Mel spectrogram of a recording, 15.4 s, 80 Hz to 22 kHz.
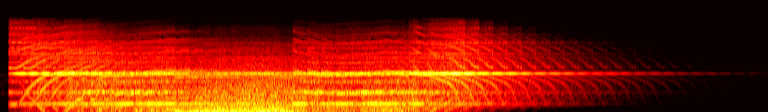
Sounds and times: strong, aggressive electronic growl/scream 1.2 - 8.6

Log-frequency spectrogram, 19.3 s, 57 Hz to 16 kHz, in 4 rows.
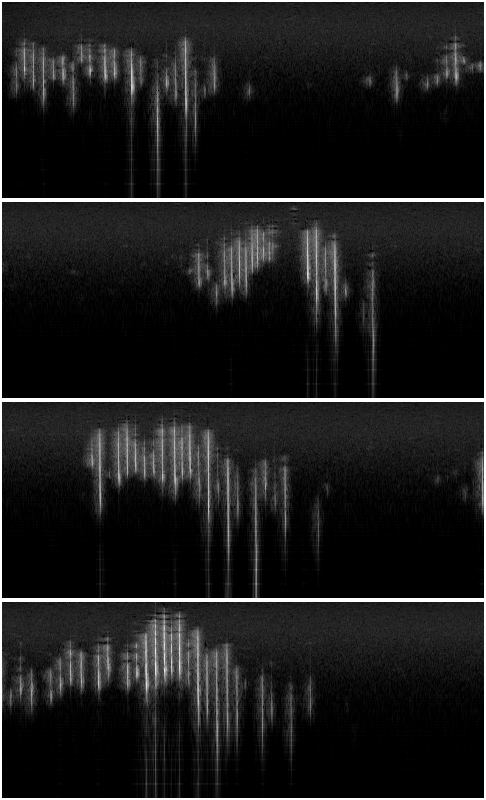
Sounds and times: Bats 6.7 - 8.6
Bats 10.5 - 12.9
Bats 14.1 - 17.6

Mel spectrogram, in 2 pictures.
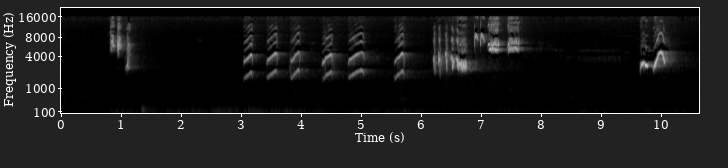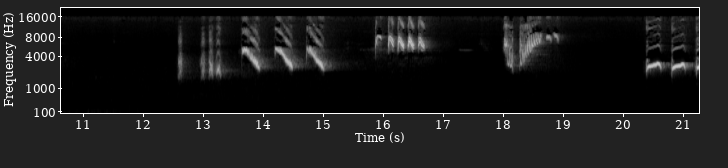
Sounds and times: Song Thrush singing from a branch 0.8 - 1.5
Song Thrush singing from a branch 2.3 - 10.6
Song Thrush singing from a branch 12.5 - 19.1
Song Thrush singing from a branch 20.3 - 21.2

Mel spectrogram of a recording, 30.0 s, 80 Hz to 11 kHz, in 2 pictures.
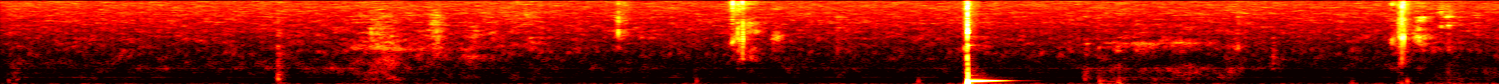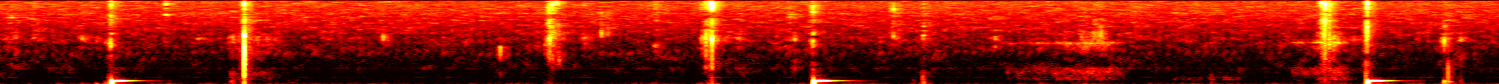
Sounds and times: Popping Off A Cork From A Bottle 16.0 - 16.4
Popping Off A Cork From A Bottle 28.6 - 29.0

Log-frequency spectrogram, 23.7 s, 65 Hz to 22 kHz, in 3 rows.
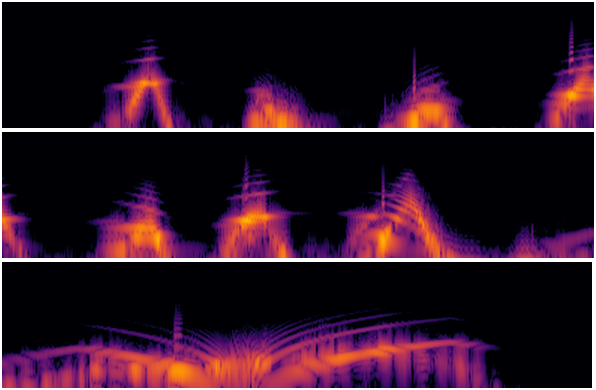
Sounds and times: Slow distorted wah effect 1.4 - 2.4
Slow distorted wah effect 3.2 - 4.2
Slow distorted wah effect 5.1 - 6.2
Slow distorted wah effect 9.2 - 10.2
Slow distorted wah effect 10.8 - 11.8
Slow distorted wah effect 12.5 - 19.9

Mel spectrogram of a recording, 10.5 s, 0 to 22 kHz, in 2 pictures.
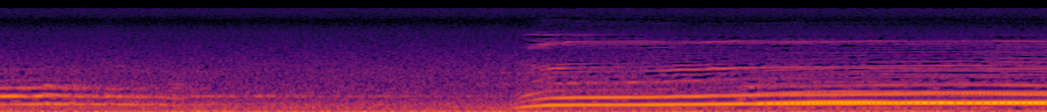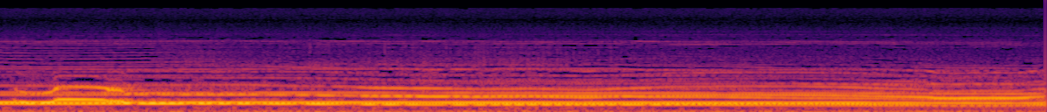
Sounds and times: Wolves howling, small pack 0.0 - 1.2
Wolves howling, small pack 2.6 - 10.4

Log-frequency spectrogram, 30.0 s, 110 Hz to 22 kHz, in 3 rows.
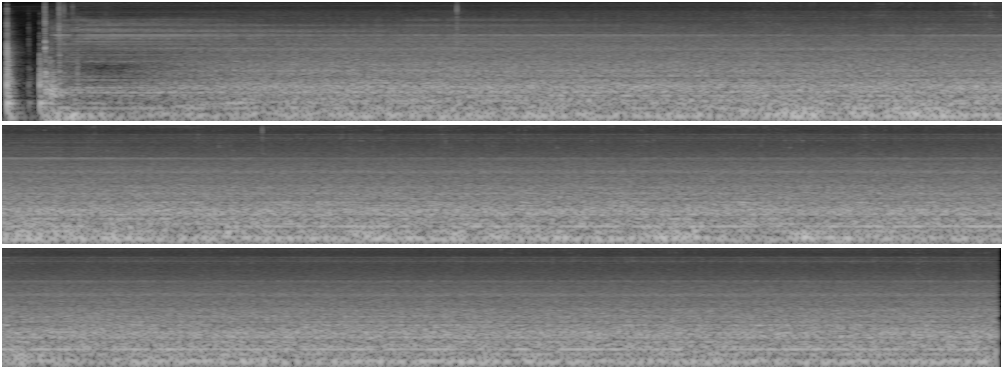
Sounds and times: portable home dehumidifier 0.0 - 21.5

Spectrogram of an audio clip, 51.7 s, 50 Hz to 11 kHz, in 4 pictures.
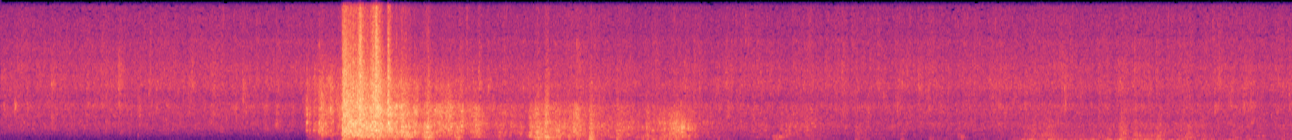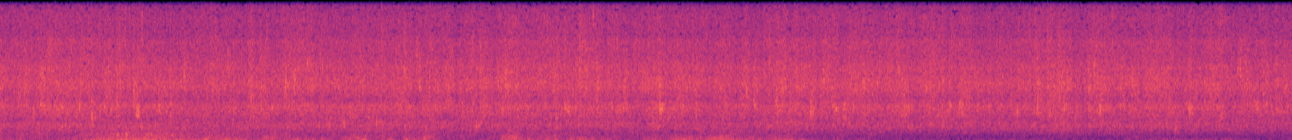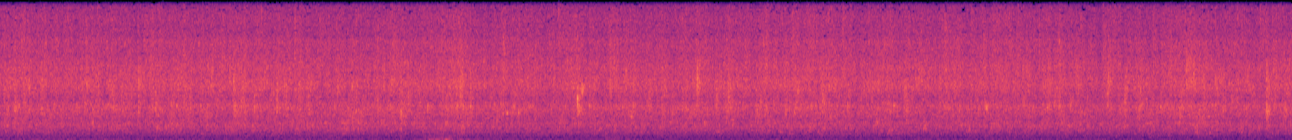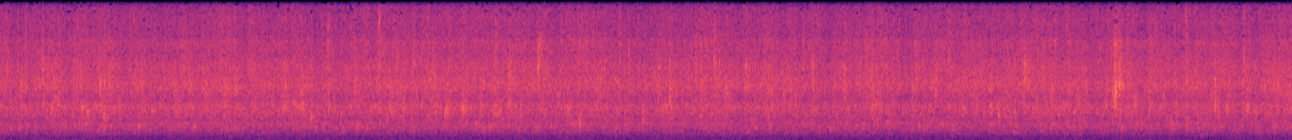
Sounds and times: Rain 0.0 - 51.6
Thunder 3.0 - 8.8
Thunder 9.5 - 12.8

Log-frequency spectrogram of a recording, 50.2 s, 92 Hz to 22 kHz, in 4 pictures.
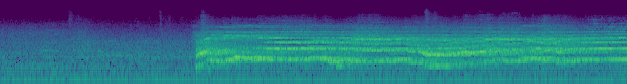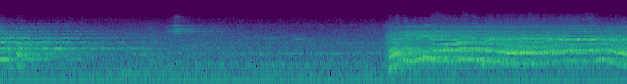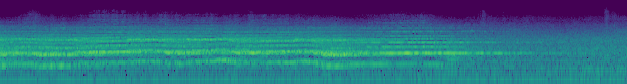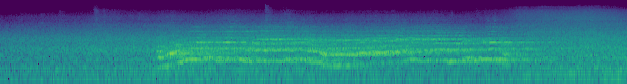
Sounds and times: loud call for prayer 0.8 - 50.1

